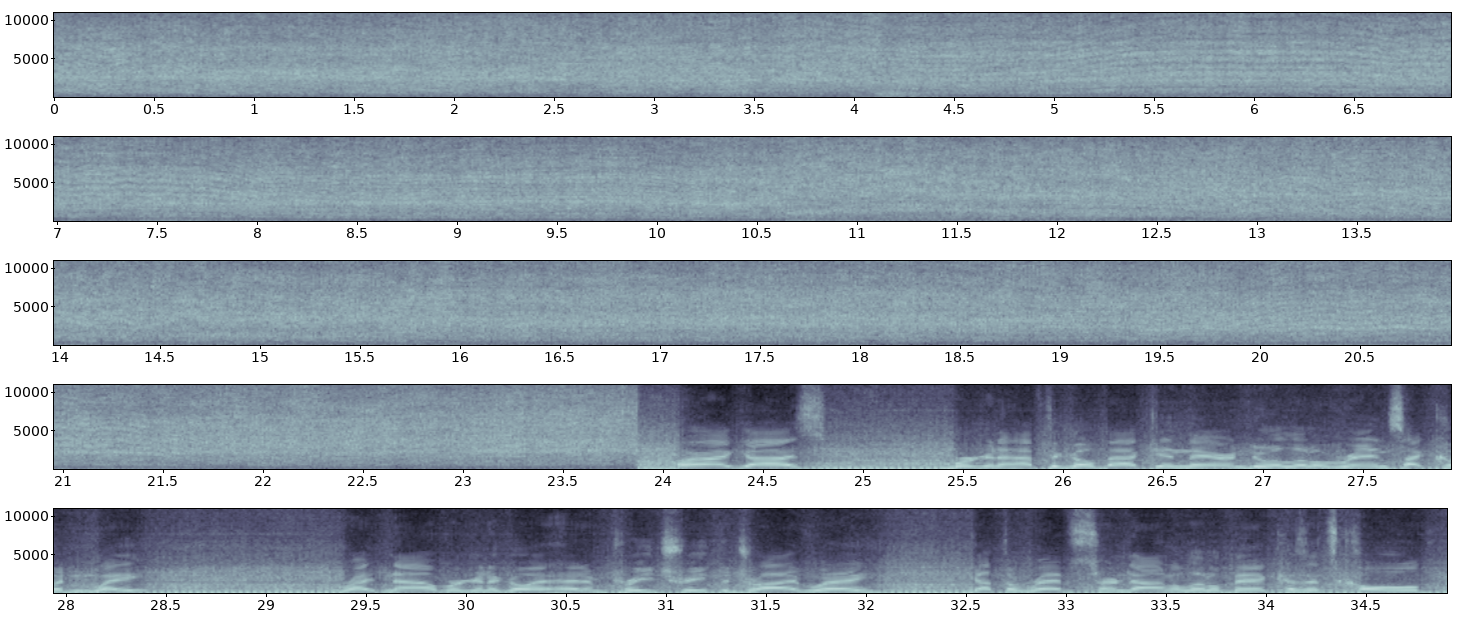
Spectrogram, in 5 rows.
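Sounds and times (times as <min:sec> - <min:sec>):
pressure washer water spray hiss: 0:00.0 - 0:23.9.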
